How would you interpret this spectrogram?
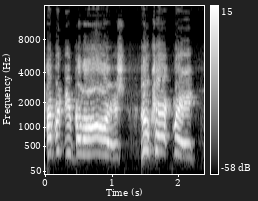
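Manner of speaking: very high, squeaky, slow protest; mild shout. A narrator's reading. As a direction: plead to be seen in a high little voice. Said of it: "shouted Piglet".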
